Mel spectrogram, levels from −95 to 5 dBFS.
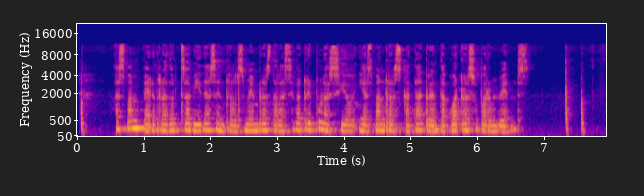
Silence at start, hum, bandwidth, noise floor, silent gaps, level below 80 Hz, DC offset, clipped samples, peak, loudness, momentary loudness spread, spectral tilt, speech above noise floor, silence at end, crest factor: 0.05 s; none; 11.5 kHz; -49 dBFS; none; -62 dBFS; under 0.1%; under 0.1%; -8 dBFS; -26 LUFS; 14 LU; -5 dB/octave; 24 dB; 0.35 s; 18 dB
